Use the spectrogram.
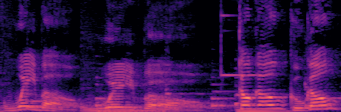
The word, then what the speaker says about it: Weibo: we boy human muck believe it or not is Weibo Weibo go go go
